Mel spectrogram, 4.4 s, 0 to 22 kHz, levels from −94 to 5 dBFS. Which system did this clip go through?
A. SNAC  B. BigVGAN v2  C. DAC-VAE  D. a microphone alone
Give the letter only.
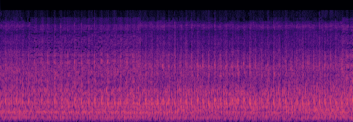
C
